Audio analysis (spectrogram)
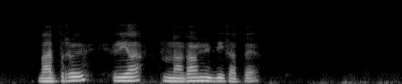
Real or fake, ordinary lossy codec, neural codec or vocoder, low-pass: fake; none; codec, 16 kHz, 1 kbps, FunCodec, trained on Chinese and English, 50 frames a second; none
